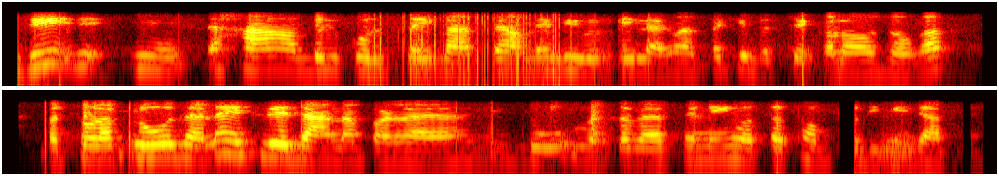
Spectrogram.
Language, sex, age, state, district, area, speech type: Urdu, female, 30-45, Delhi, South Delhi, urban, conversation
